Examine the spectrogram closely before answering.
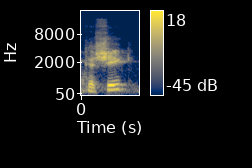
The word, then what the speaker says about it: Kashyyyk: about that's right wikipedia is not based on kashyyyk it's not run by wookies for your thank you tommy for pronouncing that right always go ahead jj what'd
